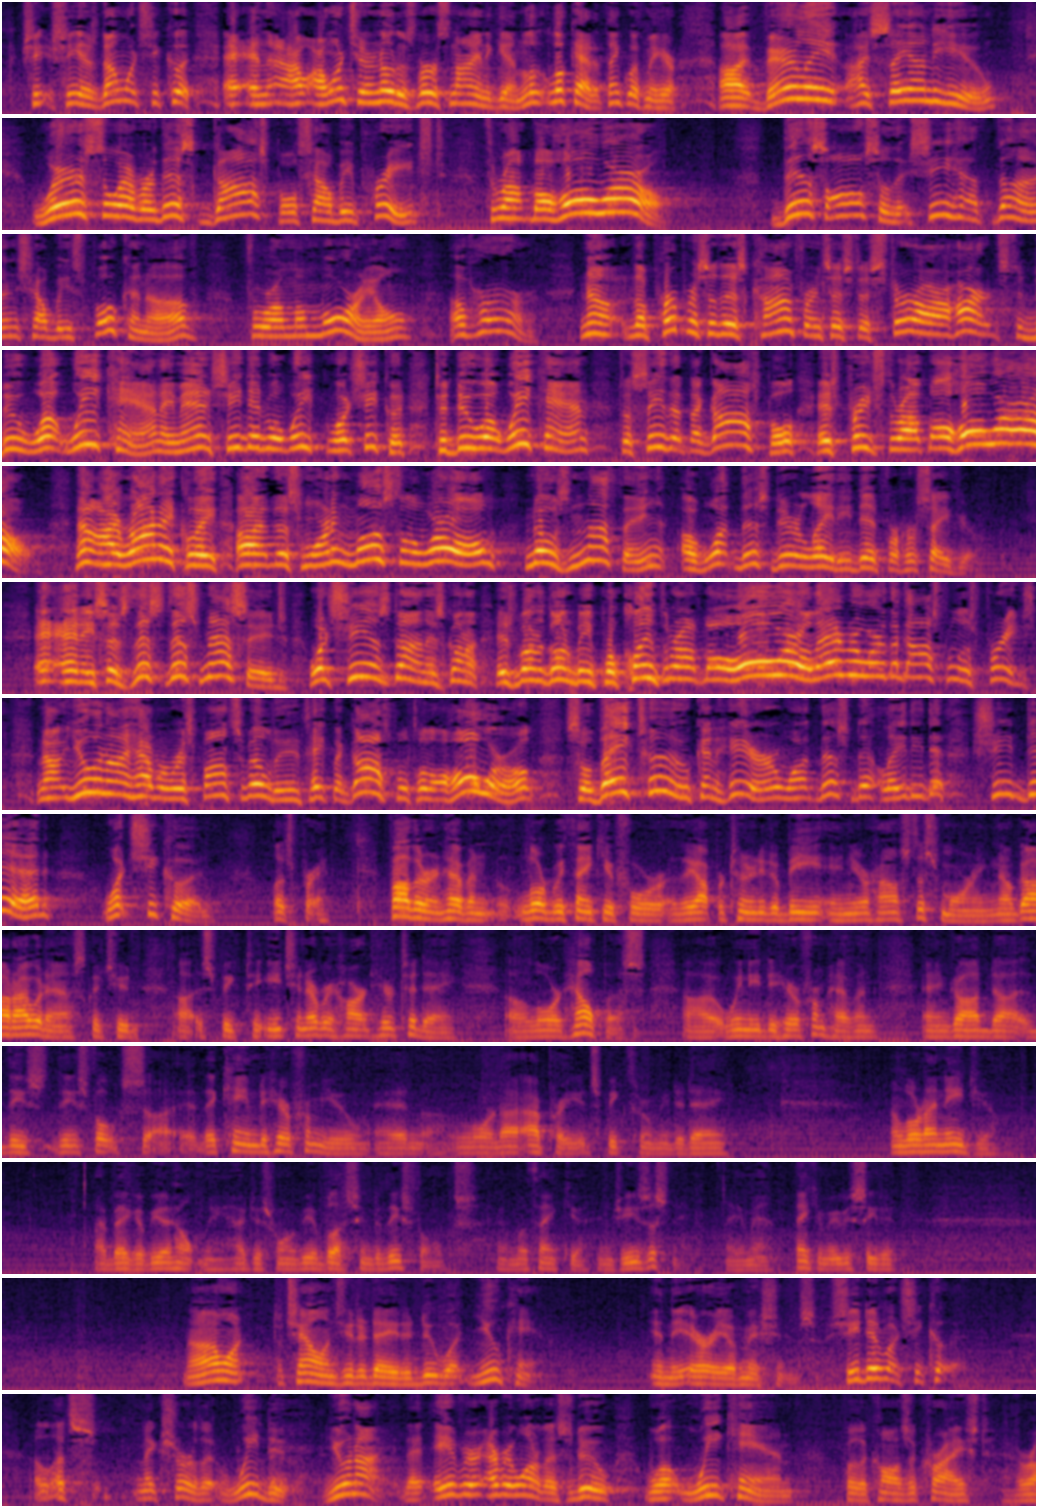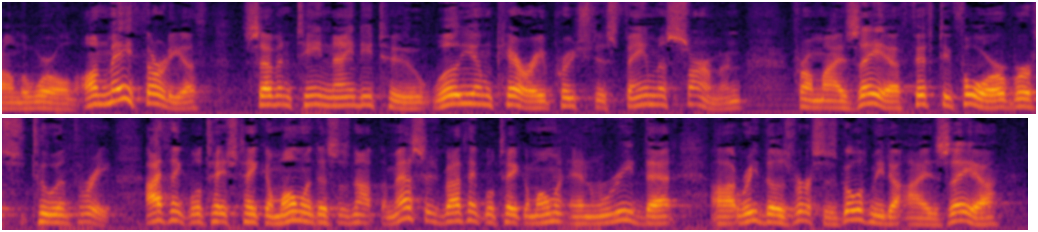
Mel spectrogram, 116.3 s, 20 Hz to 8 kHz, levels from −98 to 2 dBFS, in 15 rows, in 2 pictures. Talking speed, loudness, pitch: 195 wpm, -20 LUFS, 195 Hz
